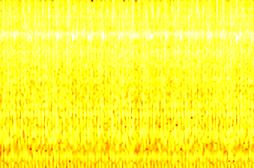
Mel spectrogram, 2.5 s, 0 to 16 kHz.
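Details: VW T3 van with TDI diesel swap, about 1000 km later, just after oil, oil filter and fuel filter change: steady even diesel clatter at idle, regular firing, no misses or knocks; normal idle.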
